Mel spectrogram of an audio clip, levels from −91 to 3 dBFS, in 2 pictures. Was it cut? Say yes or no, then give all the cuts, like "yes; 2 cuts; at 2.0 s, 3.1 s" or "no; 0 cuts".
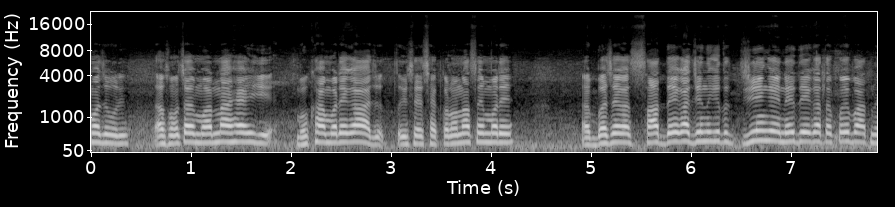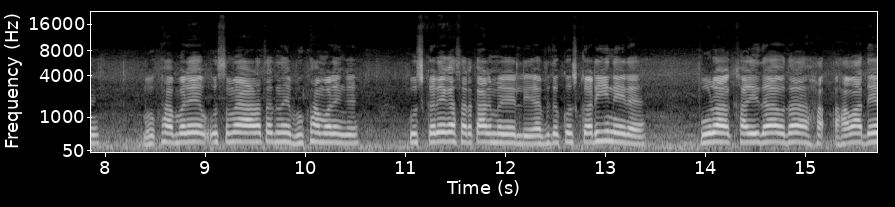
no; 0 cuts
